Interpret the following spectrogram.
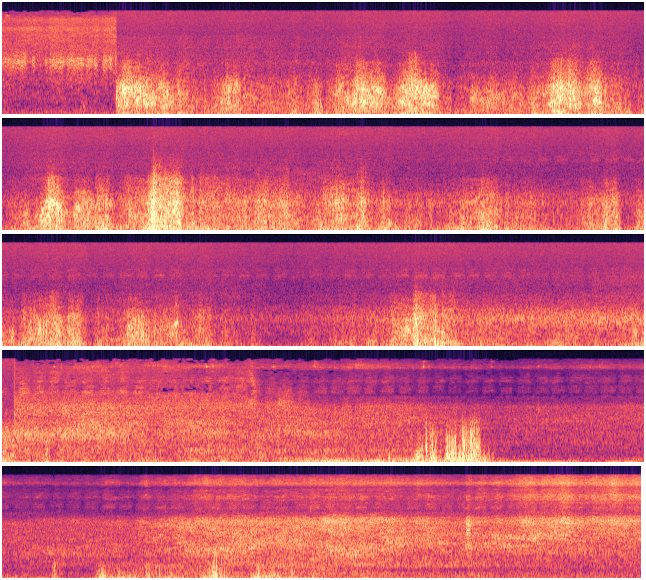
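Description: Wind buffeting an action camera's microphone in irregular gusts. The sound changes abruptly about a second in and again about two-thirds through, the last part carrying a heavier low rumble.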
